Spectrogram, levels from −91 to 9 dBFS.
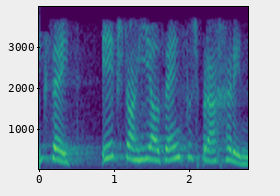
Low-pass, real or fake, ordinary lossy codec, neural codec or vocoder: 3.6 kHz; real; MP3, 32 kbps; none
